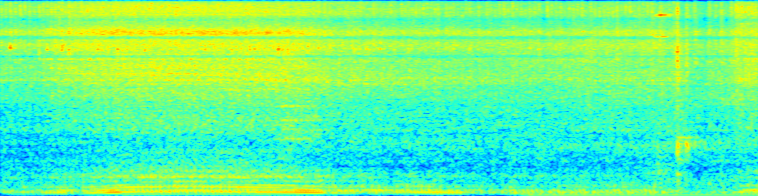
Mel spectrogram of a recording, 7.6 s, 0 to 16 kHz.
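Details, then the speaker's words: Suzuki Samurai with a swapped 1.6L 16V engine and a new head and gasket: the engine catches and runs with a lumpy, uneven beat that surges and sags, then dies. The owner says the timing wasn't quite right, so it runs rough. "that's what timing what just wasn't quite right it's running pretty good hey Kyle [Music] it sounds gnarly oh timing wasn't tight so it died"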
